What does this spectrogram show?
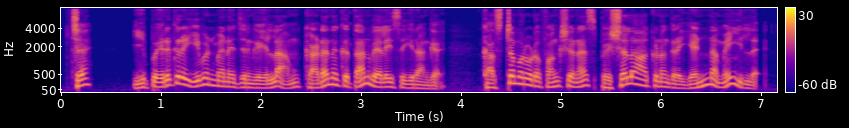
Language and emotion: Tamil, disgusted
